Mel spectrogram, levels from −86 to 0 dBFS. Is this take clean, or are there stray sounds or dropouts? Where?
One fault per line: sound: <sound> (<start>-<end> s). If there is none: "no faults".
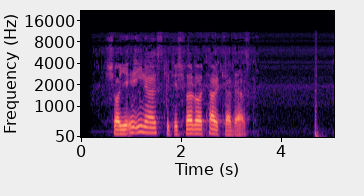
sound: thud (4.7-4.9 s)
